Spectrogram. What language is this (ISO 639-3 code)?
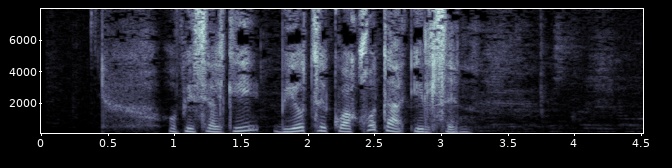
eus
